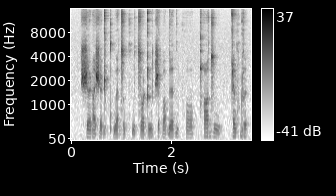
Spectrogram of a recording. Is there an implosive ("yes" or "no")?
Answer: yes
